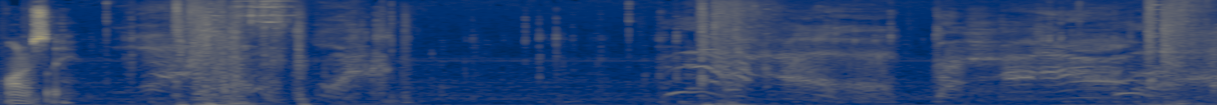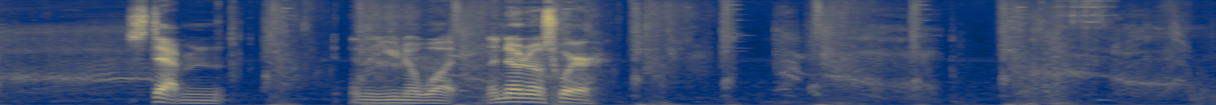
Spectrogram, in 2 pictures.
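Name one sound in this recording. A knife slashes and strikes flesh with wet thuds.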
